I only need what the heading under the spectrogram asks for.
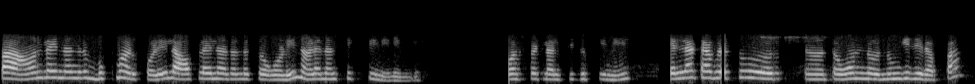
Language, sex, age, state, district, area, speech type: Kannada, female, 60+, Karnataka, Kolar, rural, conversation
